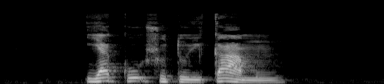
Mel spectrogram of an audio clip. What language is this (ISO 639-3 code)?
qxa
